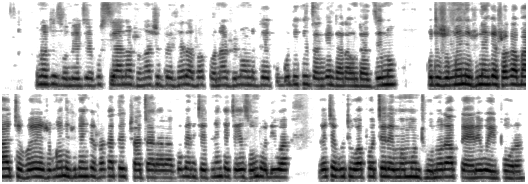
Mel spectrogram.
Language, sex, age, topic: Ndau, male, 18-24, health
